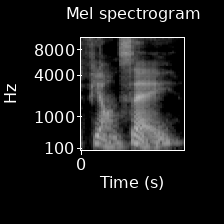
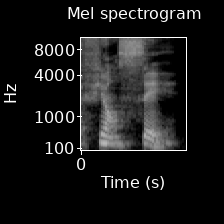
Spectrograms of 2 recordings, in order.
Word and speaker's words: fiancé: supposed to be pronounced fiance but fiance the last vowel sound is like English sit and not like English say secondly and more importantly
